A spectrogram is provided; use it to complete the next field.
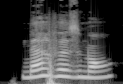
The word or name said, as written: nerveusement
